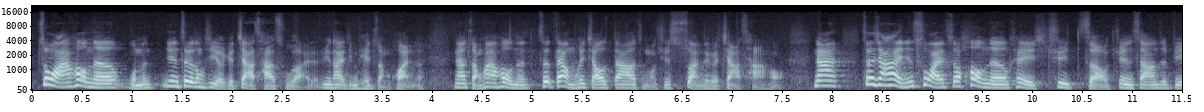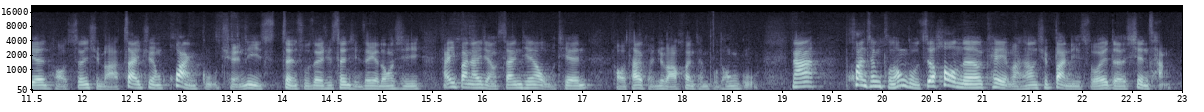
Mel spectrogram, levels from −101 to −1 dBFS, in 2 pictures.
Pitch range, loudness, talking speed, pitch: 130-200 Hz, -24 LUFS, 355 characters per minute, 150 Hz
